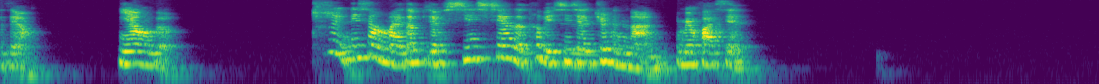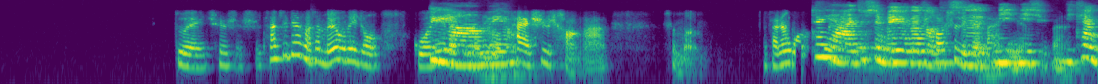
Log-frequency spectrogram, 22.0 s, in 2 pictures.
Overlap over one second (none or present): present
